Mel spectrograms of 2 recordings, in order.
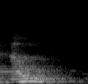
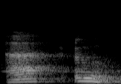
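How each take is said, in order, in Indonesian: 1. Dua vokal itu menyatu menjadi satu bunyi meluncur. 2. Dua vokal itu dibaca sebagai bunyi terpisah. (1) "bukan au" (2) "A langsung u"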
